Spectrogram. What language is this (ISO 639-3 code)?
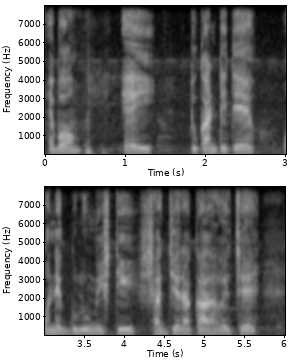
ben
